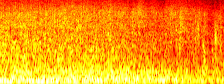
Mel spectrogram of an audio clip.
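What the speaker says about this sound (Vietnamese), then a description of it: "Bắn pháo." A cannon booms in a comedy film, a dense, loud roaring blast that fills the whole moment and holds steady without a clear decay.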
